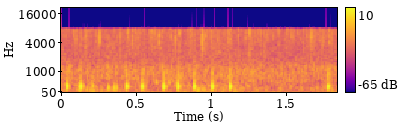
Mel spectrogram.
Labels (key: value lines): label: biophony, pulse
recorder: SoundTrap 500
